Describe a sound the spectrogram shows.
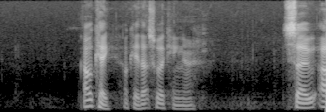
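A man speaks calmly to a room, slightly distant.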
